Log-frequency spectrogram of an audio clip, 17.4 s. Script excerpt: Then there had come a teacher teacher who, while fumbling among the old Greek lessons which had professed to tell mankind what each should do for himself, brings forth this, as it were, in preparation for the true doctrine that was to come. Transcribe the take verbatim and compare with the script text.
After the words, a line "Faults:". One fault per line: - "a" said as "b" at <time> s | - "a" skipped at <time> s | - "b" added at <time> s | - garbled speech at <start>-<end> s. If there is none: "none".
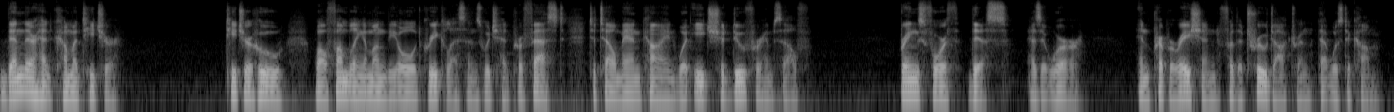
Then there had come a teacher teacher who, while fumbling among the old Greek lessons which had professed to tell mankind what each should do for himself, brings forth this, as it were, in preparation for the true doctrine that was to come.
Faults:
none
